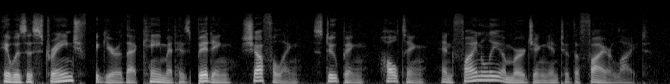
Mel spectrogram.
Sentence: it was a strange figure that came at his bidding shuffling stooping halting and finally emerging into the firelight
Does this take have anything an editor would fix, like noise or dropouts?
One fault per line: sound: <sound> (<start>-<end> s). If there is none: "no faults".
sound: dropout (0.9-1.0 s)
